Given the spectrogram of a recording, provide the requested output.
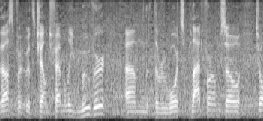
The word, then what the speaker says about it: Muuver: So it's spelled MUUVER, Mover.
